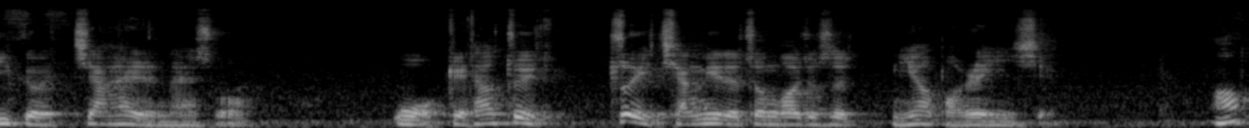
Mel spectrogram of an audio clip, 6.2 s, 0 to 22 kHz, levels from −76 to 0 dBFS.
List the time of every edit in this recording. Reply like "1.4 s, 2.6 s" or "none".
1.9 s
